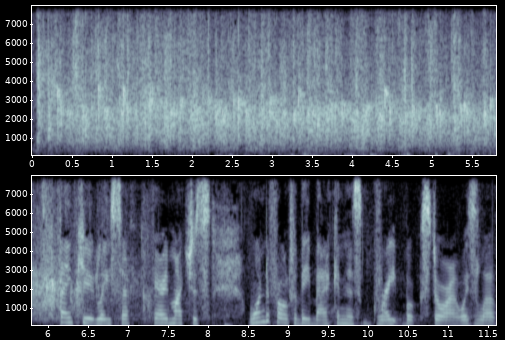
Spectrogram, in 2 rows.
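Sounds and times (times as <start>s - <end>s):
bookstore audience applause welcoming an author in Denver: 0.0s - 7.4s
speech: 6.2s - 11.5s.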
